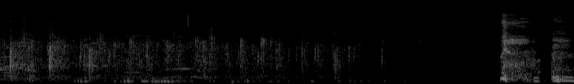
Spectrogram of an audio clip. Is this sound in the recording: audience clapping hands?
yes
